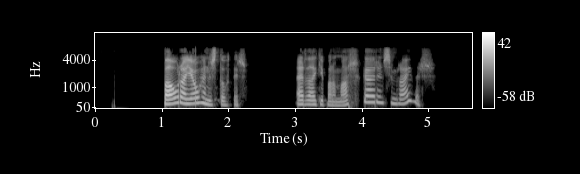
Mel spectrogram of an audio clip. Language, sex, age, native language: Icelandic, female, 40-49, Icelandic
